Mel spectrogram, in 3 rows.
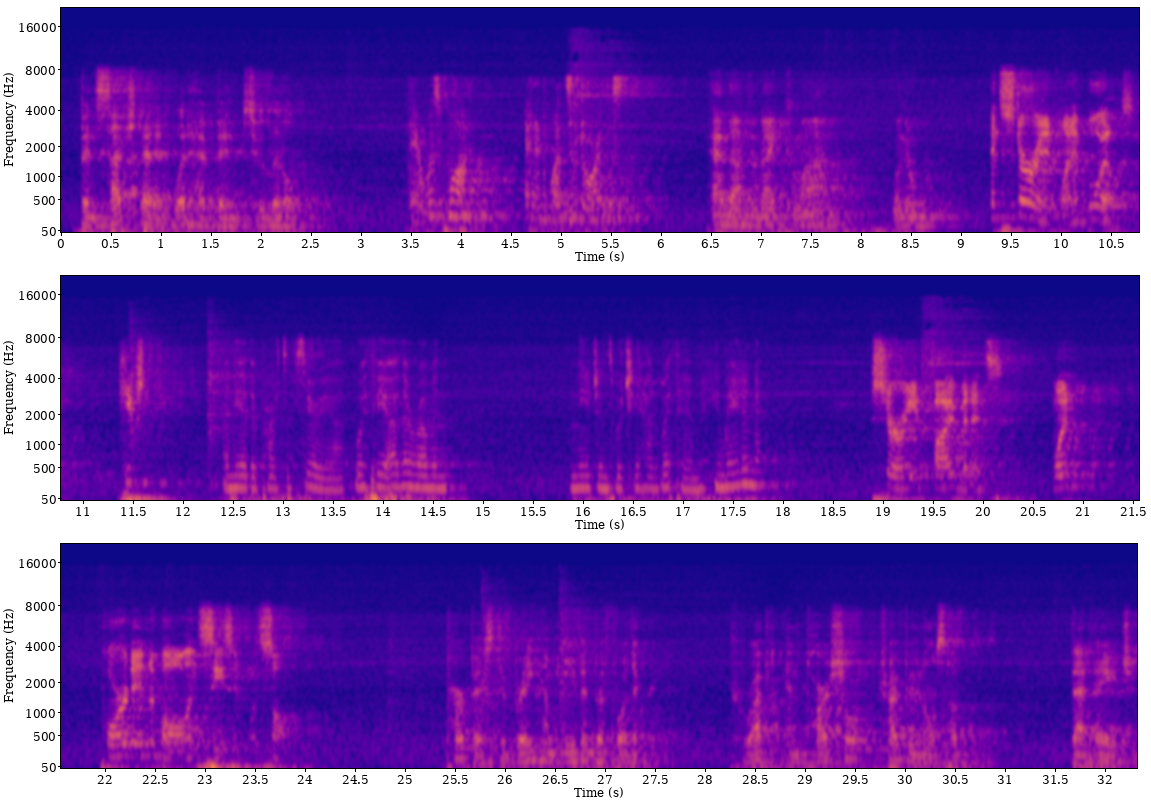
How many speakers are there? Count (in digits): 5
